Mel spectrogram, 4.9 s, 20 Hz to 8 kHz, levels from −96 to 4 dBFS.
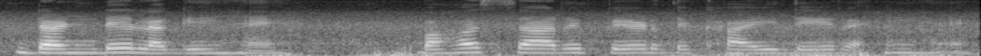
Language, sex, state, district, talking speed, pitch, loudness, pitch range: Hindi, female, Uttar Pradesh, Lucknow, 120 wpm, 205 Hz, -20 LUFS, 195-215 Hz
